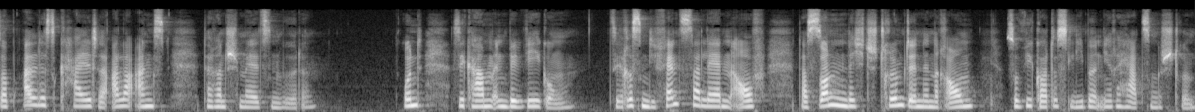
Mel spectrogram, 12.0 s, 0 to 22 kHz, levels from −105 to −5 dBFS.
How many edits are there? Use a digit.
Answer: 1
